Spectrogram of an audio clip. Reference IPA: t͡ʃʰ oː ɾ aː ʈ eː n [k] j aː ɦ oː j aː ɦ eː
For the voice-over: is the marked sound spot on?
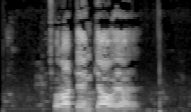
yes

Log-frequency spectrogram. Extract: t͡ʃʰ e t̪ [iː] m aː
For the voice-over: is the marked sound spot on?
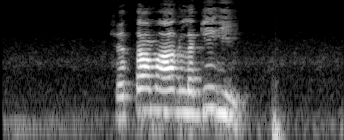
no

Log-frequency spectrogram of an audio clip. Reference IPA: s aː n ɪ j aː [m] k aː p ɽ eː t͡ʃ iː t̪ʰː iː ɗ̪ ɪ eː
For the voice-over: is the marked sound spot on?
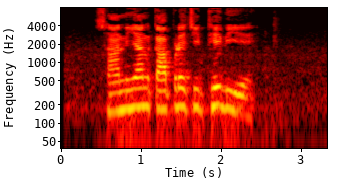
no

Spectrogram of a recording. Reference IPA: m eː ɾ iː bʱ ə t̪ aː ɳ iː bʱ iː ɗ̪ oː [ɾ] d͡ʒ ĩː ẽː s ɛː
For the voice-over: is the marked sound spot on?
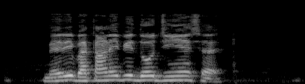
no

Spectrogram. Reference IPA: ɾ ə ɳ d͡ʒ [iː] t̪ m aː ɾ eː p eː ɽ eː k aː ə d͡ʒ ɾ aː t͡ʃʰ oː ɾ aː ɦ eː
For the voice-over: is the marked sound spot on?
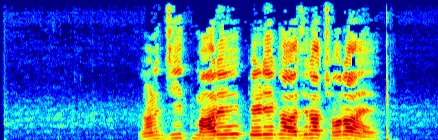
yes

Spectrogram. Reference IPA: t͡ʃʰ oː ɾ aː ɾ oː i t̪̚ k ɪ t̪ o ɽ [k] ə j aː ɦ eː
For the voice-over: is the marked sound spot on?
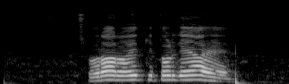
no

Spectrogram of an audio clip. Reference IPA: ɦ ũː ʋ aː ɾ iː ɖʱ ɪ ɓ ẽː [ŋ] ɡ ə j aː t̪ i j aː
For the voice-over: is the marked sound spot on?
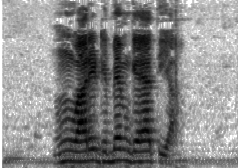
no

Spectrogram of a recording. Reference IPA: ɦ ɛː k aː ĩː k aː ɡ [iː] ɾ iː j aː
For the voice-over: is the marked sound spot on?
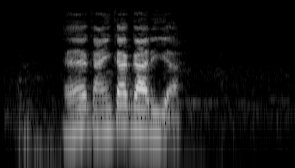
no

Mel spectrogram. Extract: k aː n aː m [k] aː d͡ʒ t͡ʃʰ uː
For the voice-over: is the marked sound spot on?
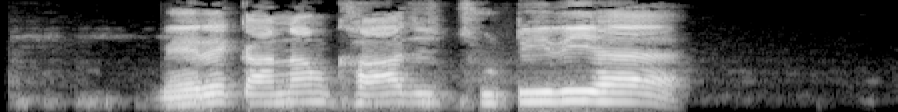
no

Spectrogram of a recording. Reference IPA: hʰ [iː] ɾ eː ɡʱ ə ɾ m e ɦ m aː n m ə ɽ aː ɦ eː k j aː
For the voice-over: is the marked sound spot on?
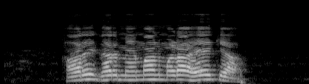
no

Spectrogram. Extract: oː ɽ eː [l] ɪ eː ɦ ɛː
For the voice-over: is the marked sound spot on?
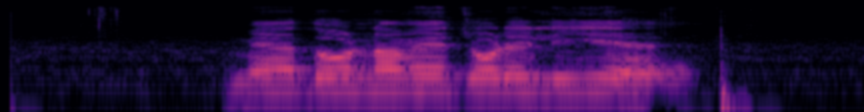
yes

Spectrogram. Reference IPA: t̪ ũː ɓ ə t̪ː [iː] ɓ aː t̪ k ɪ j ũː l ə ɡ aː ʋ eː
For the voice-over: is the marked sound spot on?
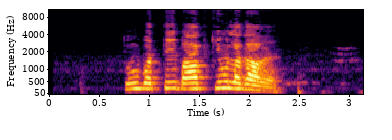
yes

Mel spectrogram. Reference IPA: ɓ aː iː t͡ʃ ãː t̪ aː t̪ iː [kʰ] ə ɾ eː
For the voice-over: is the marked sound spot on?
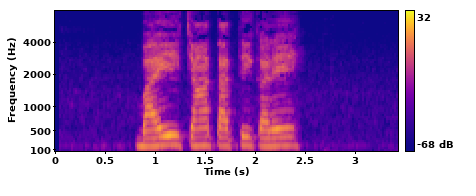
no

